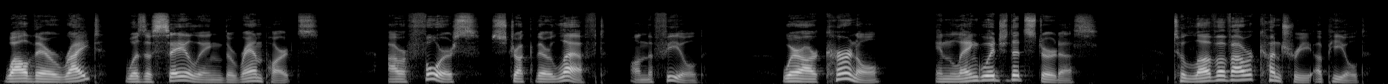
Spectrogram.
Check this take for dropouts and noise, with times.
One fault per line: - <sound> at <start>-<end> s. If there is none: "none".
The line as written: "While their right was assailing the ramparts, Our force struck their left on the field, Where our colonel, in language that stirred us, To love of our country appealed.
none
